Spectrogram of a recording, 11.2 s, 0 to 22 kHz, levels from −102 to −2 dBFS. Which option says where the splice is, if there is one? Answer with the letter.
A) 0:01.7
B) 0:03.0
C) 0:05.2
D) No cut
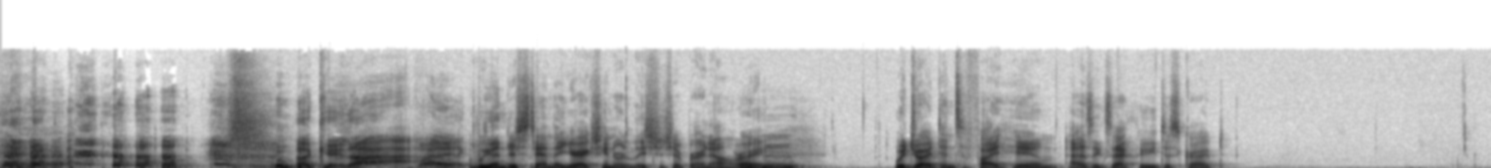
B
